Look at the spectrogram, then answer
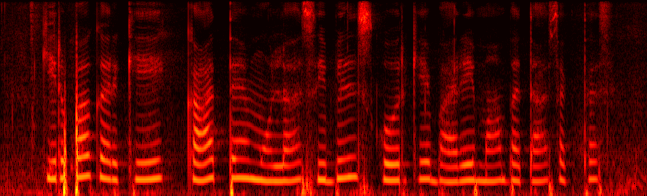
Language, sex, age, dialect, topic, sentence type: Chhattisgarhi, female, 60-100, Western/Budati/Khatahi, banking, statement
